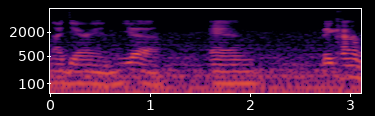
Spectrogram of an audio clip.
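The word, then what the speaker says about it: Cnidarian: Uh Nidarian. There's a C silent C in front of it. Um a lot of people can't pronounce it correctly. It's all right. But, um yeah, Nidarian.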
